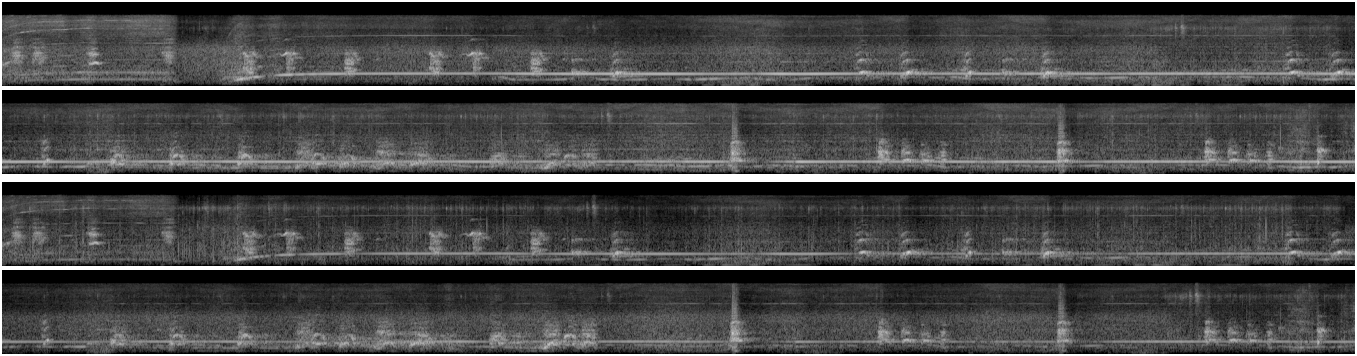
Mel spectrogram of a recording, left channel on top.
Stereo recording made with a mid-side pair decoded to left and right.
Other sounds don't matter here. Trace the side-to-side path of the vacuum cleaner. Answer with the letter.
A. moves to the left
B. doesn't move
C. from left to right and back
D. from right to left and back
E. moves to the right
B.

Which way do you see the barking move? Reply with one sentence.
In this clip you hear the barking go right and come back.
